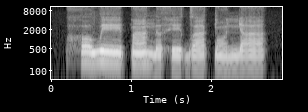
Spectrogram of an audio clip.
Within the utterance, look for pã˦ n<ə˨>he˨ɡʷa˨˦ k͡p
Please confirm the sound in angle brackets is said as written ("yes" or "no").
yes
